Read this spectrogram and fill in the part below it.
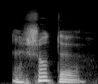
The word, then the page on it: chanteur: France; /ʃɑ̃.tœʁ/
